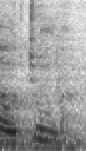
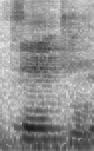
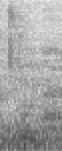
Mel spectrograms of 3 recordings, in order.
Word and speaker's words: Echumba: Ce n'est pas Ochumba. Echumba. Echumba. Parfois on prononce Ochumba. Voilà.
